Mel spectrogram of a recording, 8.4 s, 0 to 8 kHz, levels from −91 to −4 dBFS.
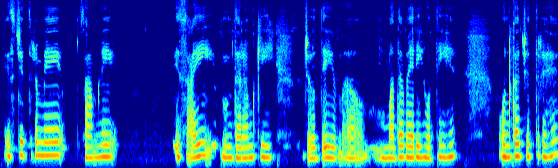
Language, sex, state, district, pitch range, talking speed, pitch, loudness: Hindi, female, Uttar Pradesh, Jalaun, 190-220 Hz, 115 wpm, 205 Hz, -32 LUFS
